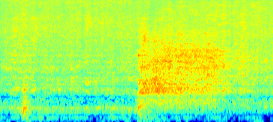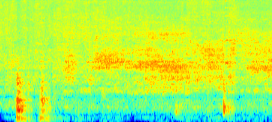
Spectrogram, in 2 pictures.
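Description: Chopped onion sizzling in hot oil in an Instant Pot's stainless steel inner pot on sauté; a little over two seconds in, raw chicken pieces go in and the sizzle gets louder. A few knocks of a wooden spoon on the pot as the chicken is stirred.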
